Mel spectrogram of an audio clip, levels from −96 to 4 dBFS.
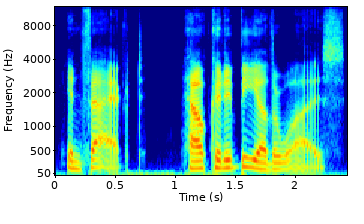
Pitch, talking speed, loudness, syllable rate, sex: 150 Hz, 170 wpm, -21 LUFS, 5.3 syllables/s, male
